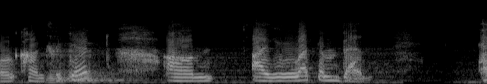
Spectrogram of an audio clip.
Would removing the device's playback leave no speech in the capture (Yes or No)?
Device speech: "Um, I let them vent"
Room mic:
No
